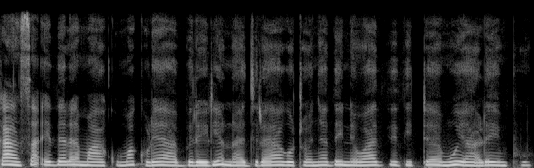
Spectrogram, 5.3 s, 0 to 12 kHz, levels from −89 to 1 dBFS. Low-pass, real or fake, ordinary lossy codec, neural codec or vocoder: 10.8 kHz; real; none; none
